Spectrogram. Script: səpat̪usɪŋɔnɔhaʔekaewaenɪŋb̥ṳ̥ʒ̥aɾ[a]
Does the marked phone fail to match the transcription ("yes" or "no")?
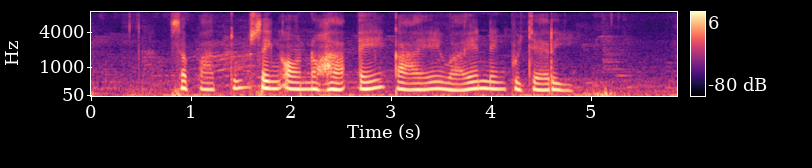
yes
